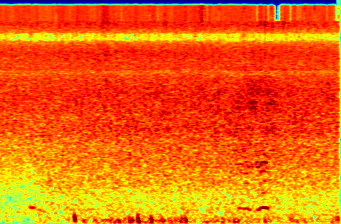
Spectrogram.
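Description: Steady rain falls outside a village home where a meal is being cooked, a dense, even hiss with a few soft low thuds and a faint voice in the background.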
